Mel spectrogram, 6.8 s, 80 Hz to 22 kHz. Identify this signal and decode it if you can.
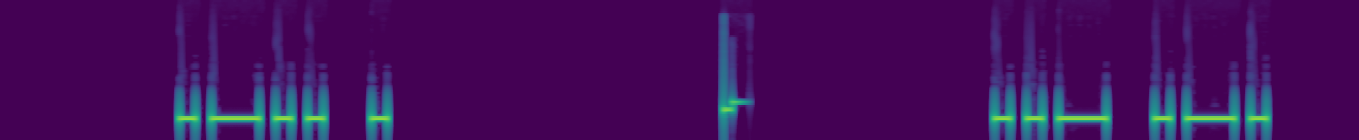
Morse code, heard as a keyed tone, about 15 wpm, 700 Hz. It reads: LE UR
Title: Top Two Letter Combinations in Words 15wpm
